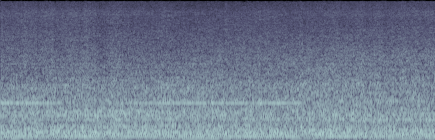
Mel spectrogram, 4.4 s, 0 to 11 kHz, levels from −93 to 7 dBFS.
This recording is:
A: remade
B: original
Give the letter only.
B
